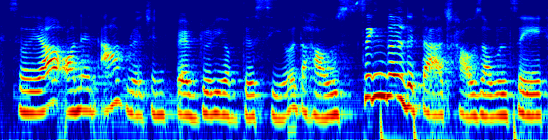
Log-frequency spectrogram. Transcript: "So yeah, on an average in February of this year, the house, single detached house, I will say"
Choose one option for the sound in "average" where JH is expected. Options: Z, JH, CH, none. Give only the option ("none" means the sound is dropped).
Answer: JH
